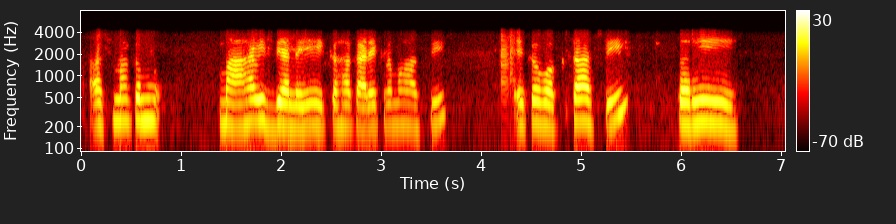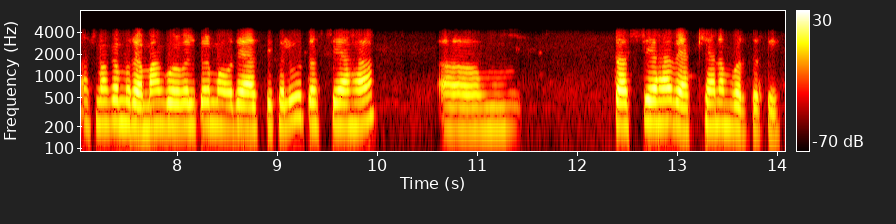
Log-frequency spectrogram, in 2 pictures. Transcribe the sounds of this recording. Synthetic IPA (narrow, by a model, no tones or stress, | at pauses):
əsmakəmː | aɦaʋid̪jaləjeekɦakaɾjəkɾəmaəst̪iː | ekəʋəkt̪aːst̪iː | t̪əɾi | əsmak̬əmɾəmãɡoɭʋəlkəɾməwd̪jaəst̪ikʰəluːt̪əsjaɦa | t̪əsjeɦaʋjakʰːjanəmʋəɾt̪ət̪e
